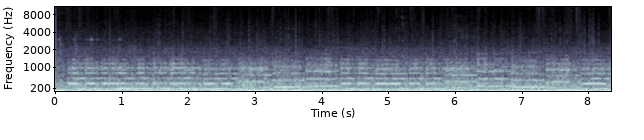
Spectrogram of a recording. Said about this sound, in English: It sounds like a swarm of bees. It does essentially sound like a swarm of bees.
